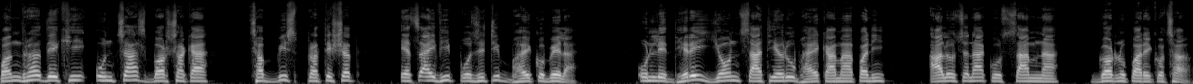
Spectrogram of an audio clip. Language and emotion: Nepali, neutral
